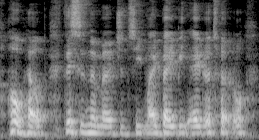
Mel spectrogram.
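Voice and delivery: frantic mother on the phone; panicked cry. A narrator's reading. Mum crying for help to the operator, panicked and loud.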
